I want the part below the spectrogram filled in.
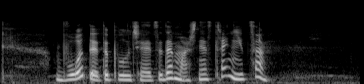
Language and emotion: Russian, positive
